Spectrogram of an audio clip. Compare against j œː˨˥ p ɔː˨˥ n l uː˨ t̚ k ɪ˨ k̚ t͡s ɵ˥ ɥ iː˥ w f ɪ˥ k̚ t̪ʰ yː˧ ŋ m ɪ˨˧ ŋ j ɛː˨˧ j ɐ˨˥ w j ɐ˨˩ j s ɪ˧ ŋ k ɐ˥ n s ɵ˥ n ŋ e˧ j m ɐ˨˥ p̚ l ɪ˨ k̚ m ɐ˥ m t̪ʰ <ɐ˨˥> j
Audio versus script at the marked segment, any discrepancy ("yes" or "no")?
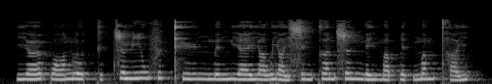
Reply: no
